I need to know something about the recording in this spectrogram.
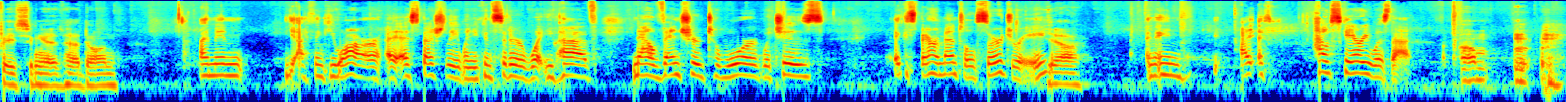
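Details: Adult speakers in conversation; normal speech.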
